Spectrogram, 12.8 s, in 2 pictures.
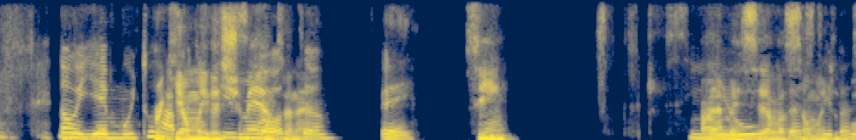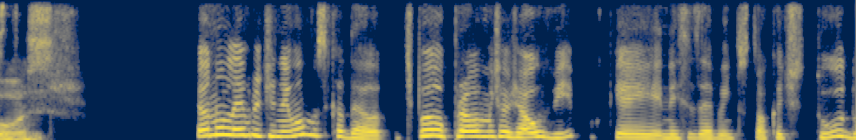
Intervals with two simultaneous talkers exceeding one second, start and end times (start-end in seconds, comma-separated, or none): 1.1-2.5, 5.2-6.9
